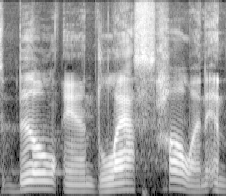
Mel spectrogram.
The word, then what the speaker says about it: Les: And you'll notice that underneath the caption, if you're able to read that, it says Bill and Les Hollon, and Les is spelled L-E-S-S. Like less than, you know.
